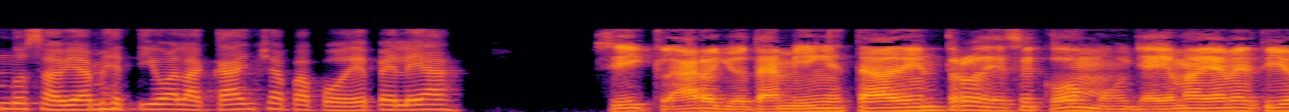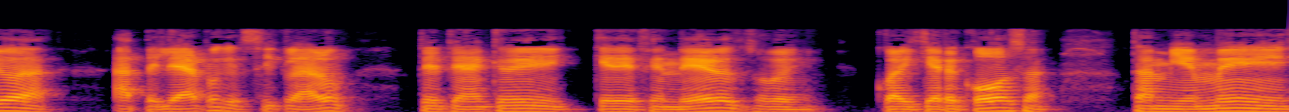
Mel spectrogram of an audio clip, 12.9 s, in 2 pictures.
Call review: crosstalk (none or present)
none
